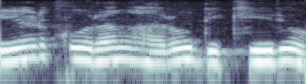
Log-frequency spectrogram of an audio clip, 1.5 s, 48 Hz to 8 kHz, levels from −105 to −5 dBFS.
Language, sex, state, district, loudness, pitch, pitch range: Rajasthani, female, Rajasthan, Nagaur, -14 LUFS, 205 Hz, 185-220 Hz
